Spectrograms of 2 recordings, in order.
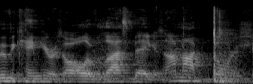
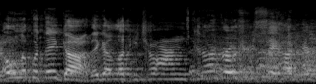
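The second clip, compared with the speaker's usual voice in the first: put-on much higher, sweet, childlike chatter; cutesy grocery voice; 10 semitones higher, 5 dB louder than usual. Groceries greeting other groceries in a tiny cute voice. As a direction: make the groceries sound adorable.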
